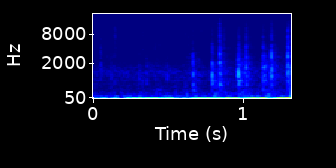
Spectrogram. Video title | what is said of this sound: Snowwolf 218 | there's like a battery rattle when you like shake it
